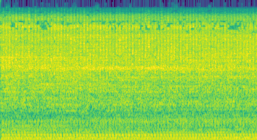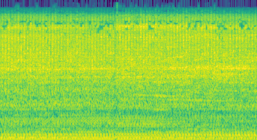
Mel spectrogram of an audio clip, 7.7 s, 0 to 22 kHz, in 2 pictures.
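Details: Ferris 52-inch walk-behind commercial hydro mower twin: a loud, lopsided chugging idle with smoke and low power, worse with the PTO engaged; running on one cylinder because a bad carb O-ring blocked a fuel jet.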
